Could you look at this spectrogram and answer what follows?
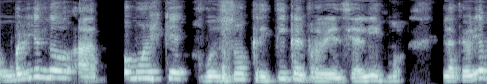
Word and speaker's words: Rousseau: Y la última, que es la más chévere, porque el tipo lo va a razonar bien, se llama Jacques Rousseau, ¿verdad? O Rousseau, si quieres pronunciarlo en castellano, ¿no?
